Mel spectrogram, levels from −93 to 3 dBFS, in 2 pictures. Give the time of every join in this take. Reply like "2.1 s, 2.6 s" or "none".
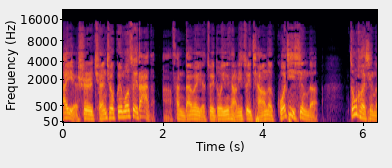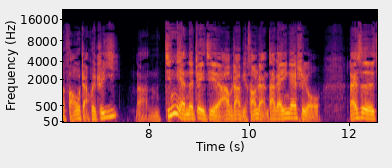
none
